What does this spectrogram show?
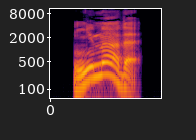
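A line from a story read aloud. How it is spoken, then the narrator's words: Desperate shout. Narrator (Russian): Храбров в отчаянии закричал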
